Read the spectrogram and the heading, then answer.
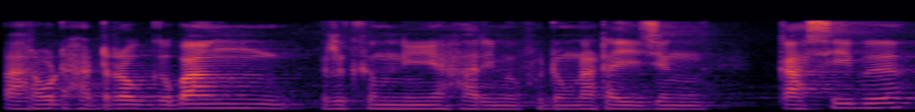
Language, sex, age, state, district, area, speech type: Bodo, male, 30-45, Assam, Chirang, urban, spontaneous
